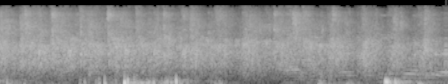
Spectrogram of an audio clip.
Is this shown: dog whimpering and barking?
no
